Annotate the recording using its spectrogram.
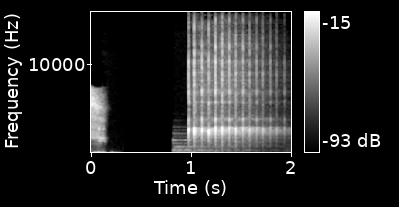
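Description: A bell-like ringing, likely an edited-in sound effect, starts about a second in. It is a rapid, evenly pulsing high ring that fades out over about a second.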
